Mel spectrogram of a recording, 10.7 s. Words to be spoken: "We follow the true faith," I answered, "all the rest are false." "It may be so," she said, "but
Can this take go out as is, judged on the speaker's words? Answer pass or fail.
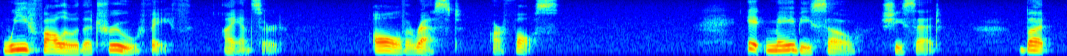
pass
